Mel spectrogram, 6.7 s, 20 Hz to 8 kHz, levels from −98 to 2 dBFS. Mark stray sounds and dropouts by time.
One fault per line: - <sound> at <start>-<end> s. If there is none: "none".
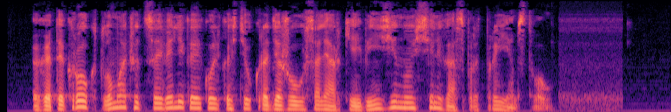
none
